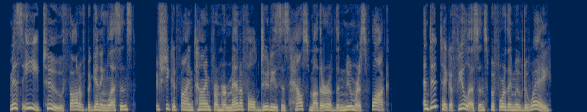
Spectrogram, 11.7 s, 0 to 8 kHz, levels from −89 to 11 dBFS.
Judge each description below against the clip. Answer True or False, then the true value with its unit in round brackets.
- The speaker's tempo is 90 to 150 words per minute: False (170 wpm)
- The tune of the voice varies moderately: True (4.1 semitones)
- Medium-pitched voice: False (195 Hz)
